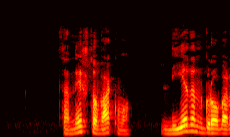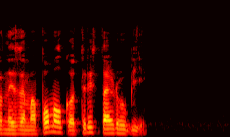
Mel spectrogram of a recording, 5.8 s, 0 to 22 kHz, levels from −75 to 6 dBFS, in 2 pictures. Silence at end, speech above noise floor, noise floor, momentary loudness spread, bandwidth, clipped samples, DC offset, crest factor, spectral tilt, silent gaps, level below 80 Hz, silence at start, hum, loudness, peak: 1.1 s; 49 dB; -72 dBFS; 15 LU; 10.5 kHz; under 0.1%; under 0.1%; 22 dB; -6.5 dB/octave; none; -70 dBFS; 0.75 s; none; -23 LUFS; -4 dBFS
